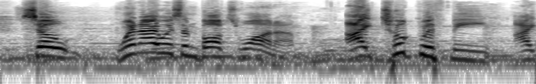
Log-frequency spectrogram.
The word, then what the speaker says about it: Botswana: not No, it's pronounced Botswana. Yes, that's what I've been saying. in B. I haven't been. It's not Batswana. It's Botswana.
